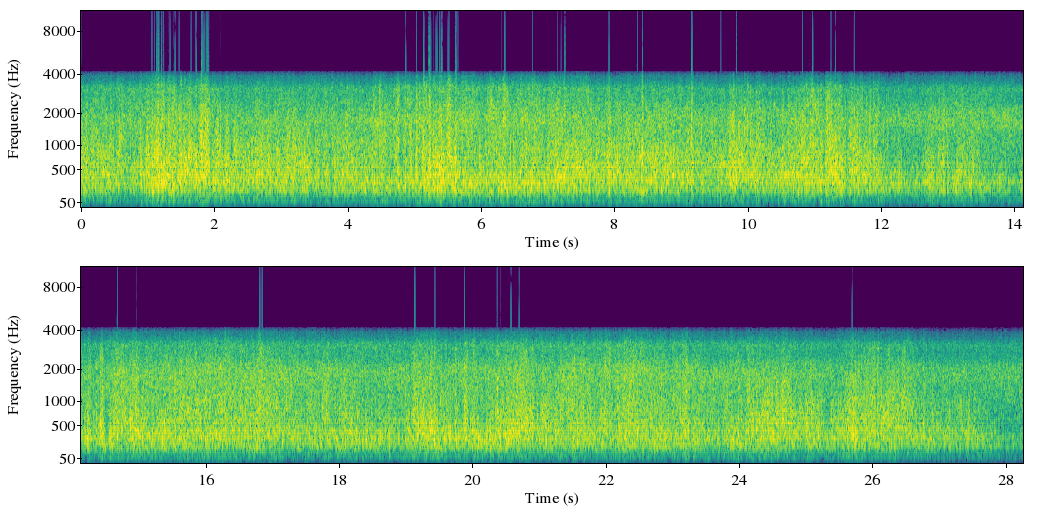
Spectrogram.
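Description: Rough sea surf breaking and churning over shoreline rocks: a loud, continuous rush of water that swells and eases slightly.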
